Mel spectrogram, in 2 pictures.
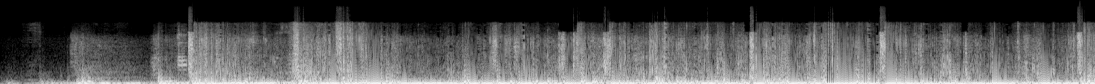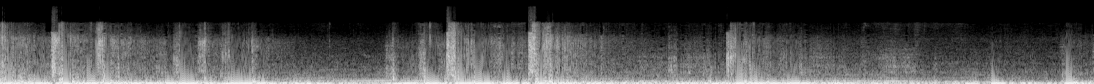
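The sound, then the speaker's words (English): Incoming mortar fire exploding around a car driving down a highway. Many sharp, booming blasts break through a constant, loud roar that runs the whole way, with no pause. “He's trying to drive his car down the highway while basically mortar fire is incoming, and he's trying to dodge it.”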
